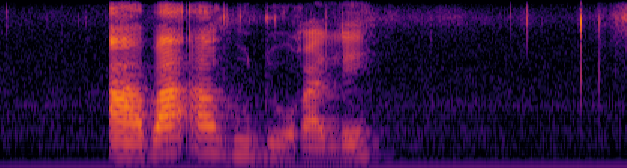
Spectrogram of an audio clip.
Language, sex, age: Northern Sotho, female, 22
